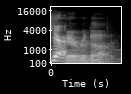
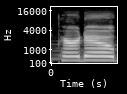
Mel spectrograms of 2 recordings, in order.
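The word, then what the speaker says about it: peridot: commonly pronounced yeah it's probably originally parido but as I said it has become Regional and uh borrowed words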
